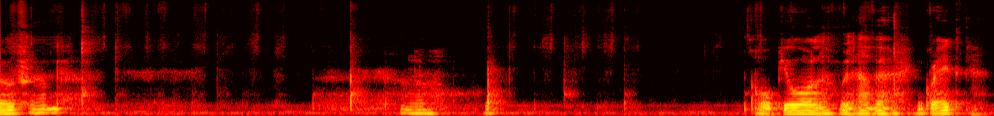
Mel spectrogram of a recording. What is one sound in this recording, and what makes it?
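A shaving brush swishes lather on skin.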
